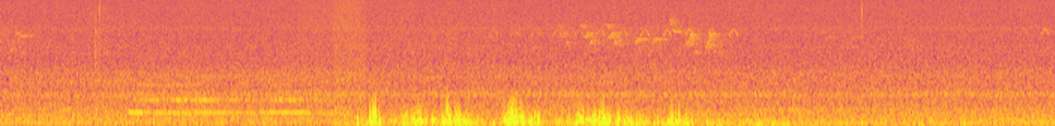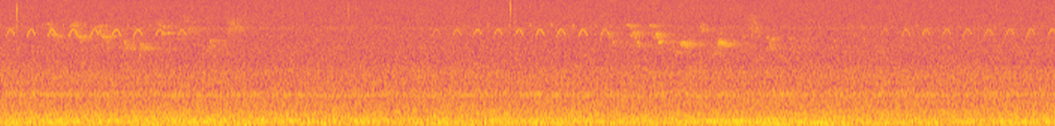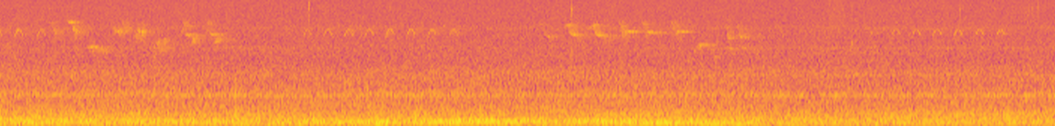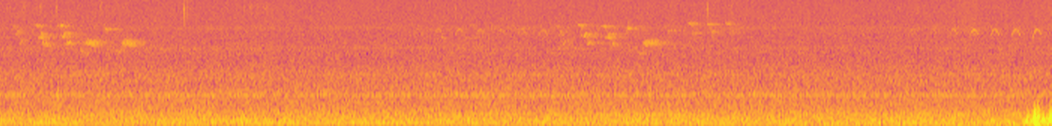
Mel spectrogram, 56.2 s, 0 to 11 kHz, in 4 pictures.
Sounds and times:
Environmental noise: 0.0s - 56.2s
Insect: 0.0s - 56.2s.

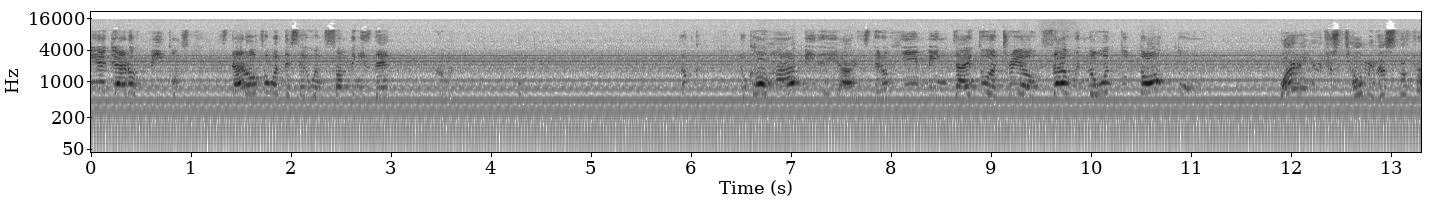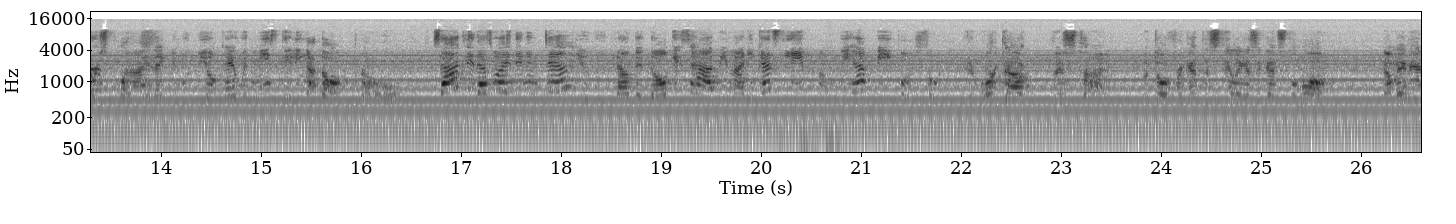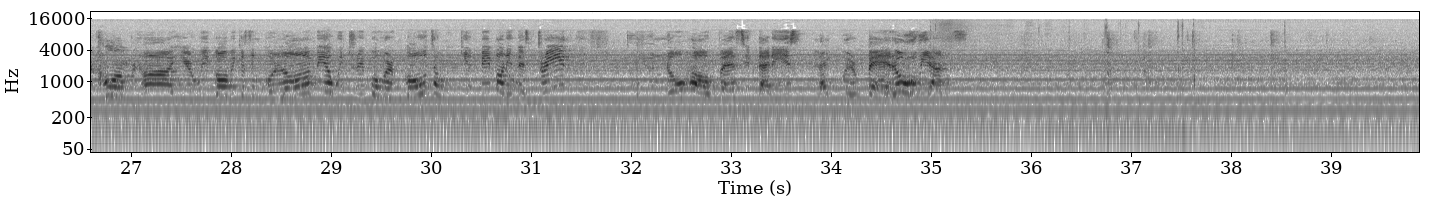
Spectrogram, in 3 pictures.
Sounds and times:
Speech: 0.0s - 3.7s, 5.9s - 11.1s, 11.9s - 31.6s, 32.2s - 35.3s.

